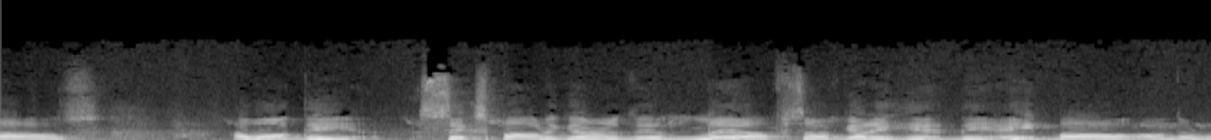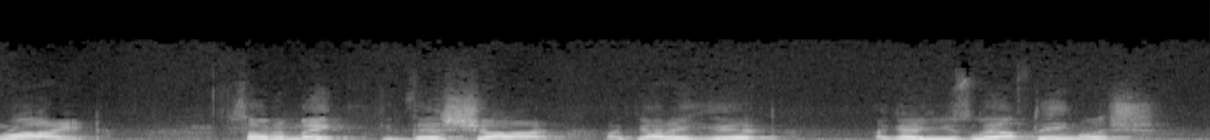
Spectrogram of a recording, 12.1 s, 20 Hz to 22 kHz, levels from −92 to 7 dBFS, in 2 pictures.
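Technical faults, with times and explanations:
No technical faults are audible anywhere in the clip.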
